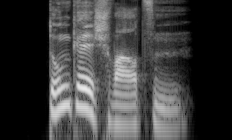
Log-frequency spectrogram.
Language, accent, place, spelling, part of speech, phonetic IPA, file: German, Germany, Berlin, dunkelschwarzem, adjective, [ˈdʊŋkl̩ˌʃvaʁt͡sm̩], De-dunkelschwarzem.ogg
- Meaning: strong dative masculine/neuter singular of dunkelschwarz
